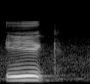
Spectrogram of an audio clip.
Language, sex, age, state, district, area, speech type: Urdu, male, 30-45, Delhi, Central Delhi, urban, read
